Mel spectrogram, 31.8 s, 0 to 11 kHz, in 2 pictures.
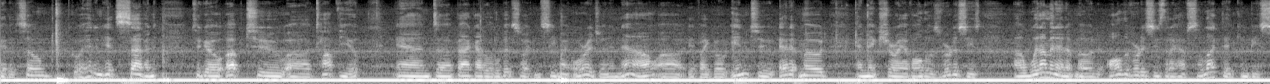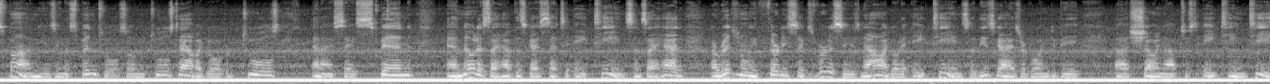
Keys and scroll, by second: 0.7 KP_7, 9.2 Tab, 10.5 a, 10.7 a.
